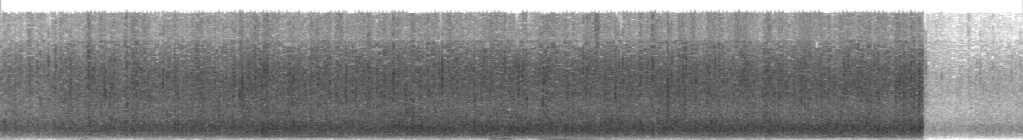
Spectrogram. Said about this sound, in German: Please welcome with a warm applause, Fabian and Luca.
